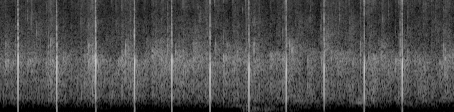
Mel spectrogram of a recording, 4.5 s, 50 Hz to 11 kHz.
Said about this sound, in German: Und ich glaube, gerade für diese 3 Bereiche dürfen wir auch einmal einen Applaus geben.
